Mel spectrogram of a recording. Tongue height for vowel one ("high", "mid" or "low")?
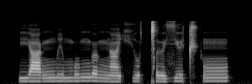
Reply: low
